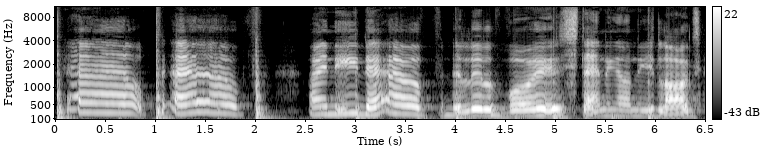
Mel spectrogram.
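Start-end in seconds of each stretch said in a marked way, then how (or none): 0.1-3.9 mock cry for help. Coyote in the brush fakes distress to lure the boy, high mock yell. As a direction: call out as if pretending to need rescue. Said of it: "he starts yelling".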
